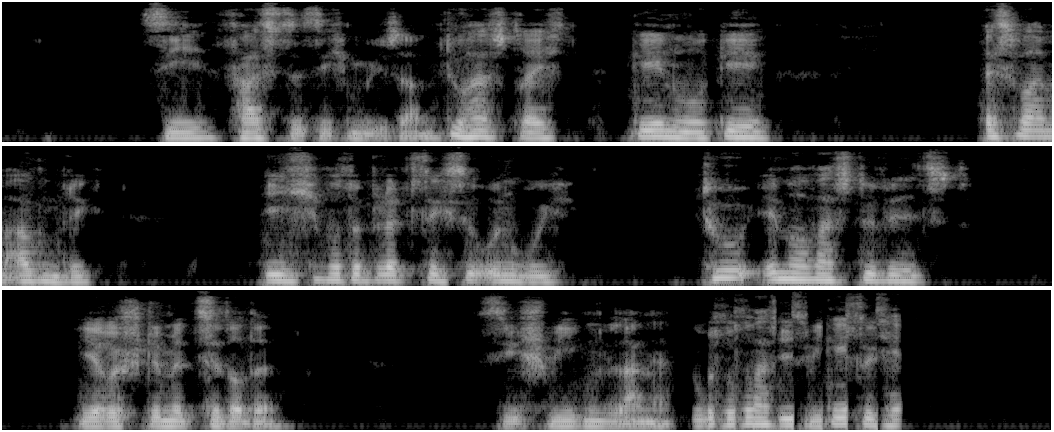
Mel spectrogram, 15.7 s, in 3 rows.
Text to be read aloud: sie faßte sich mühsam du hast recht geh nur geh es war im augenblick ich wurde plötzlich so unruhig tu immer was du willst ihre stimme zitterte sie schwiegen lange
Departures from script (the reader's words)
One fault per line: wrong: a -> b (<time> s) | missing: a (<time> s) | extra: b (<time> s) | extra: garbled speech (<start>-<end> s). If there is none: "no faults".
extra: garbled speech (14.0-15.0 s)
